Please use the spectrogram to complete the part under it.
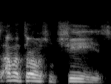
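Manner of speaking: plain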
